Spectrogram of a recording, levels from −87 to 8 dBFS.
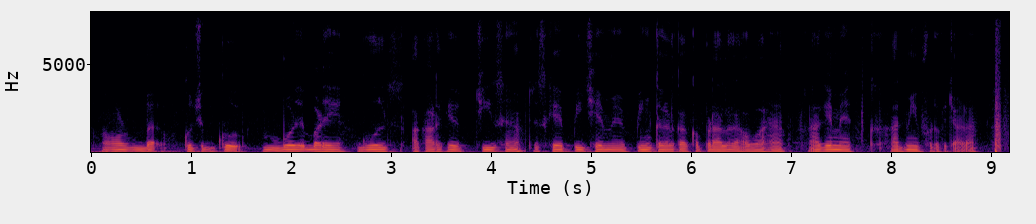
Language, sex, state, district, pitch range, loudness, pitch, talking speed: Hindi, male, Bihar, Madhepura, 105-115 Hz, -34 LUFS, 110 Hz, 170 wpm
